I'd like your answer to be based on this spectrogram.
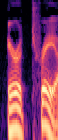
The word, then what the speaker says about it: Eritrea: And Ruth, I have to think of this little place in Africa called Eritrea. Am I saying that right? – Yeah, yeah.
